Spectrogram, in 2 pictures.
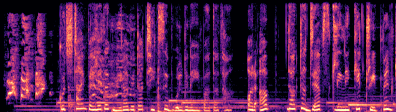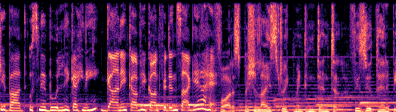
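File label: Hindi female Medical Ad; voice over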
